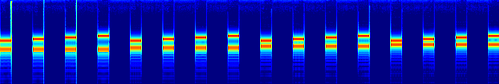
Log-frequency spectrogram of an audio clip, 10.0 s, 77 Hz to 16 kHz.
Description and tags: Dual tone multi-frequency (DTMF) dialing 1-2-3-A-4-5-6-B-7-8-9-C-*-0-#-D in this order. Made with Audacity.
